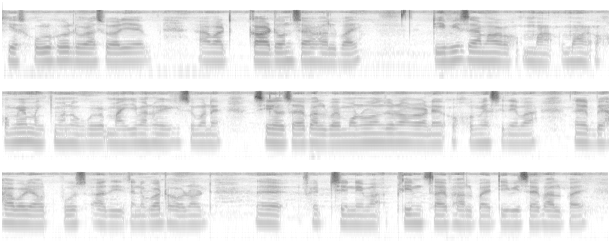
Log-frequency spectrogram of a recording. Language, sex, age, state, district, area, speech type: Assamese, male, 18-30, Assam, Majuli, urban, spontaneous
